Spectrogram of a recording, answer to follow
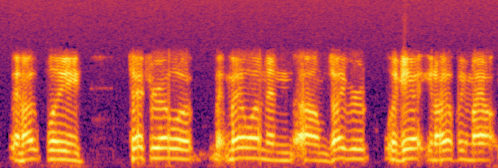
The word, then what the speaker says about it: Xavier Legette: You pronounced Xavier Legette and Teteroa McMillan's names correctly.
